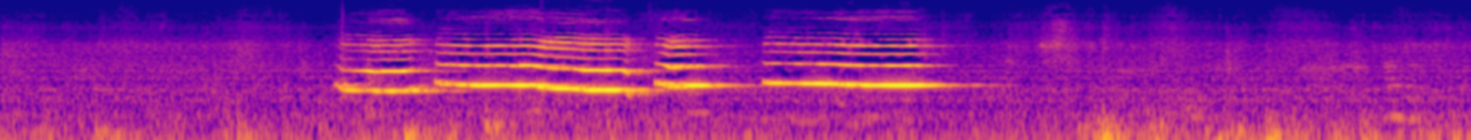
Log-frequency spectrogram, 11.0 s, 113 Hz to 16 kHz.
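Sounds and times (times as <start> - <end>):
woman's wordless singing: 2.5 - 7.5.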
